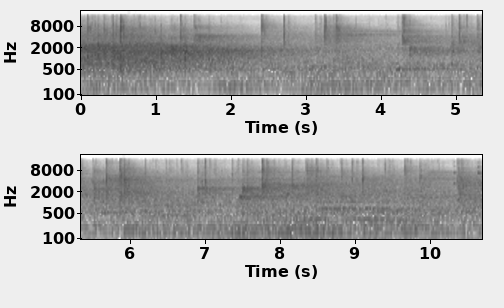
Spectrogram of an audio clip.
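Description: Players slap hands together in quick handshakes, echoing in a large hall.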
